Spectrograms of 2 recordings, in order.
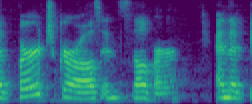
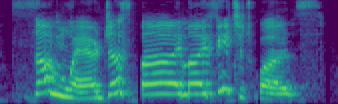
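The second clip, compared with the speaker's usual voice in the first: big giant voice, just waking; a good-natured giant rubbing sleep away; sleepy giant; 3 semitones higher, 3 dB louder than usual. Acted. Giant waking up, asking about the little witch, dazed. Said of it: "and said".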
